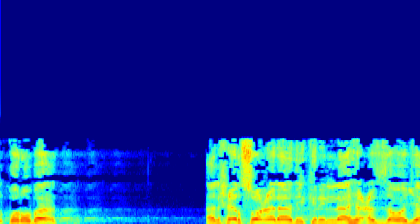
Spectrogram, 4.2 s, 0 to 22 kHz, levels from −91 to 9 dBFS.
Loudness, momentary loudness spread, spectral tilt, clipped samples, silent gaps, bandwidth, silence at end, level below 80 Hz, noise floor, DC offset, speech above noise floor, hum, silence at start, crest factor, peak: -15 LUFS; 7 LU; -2.5 dB/octave; under 0.1%; none; 8.8 kHz; 0 s; -54 dBFS; -64 dBFS; under 0.1%; 49 dB; none; 0 s; 14 dB; -2 dBFS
